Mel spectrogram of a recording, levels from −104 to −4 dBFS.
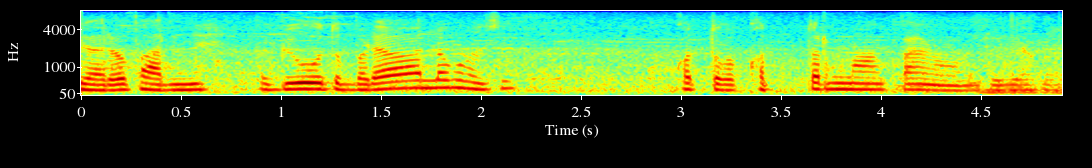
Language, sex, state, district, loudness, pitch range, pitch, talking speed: Garhwali, female, Uttarakhand, Tehri Garhwal, -15 LUFS, 195-220 Hz, 205 Hz, 195 wpm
